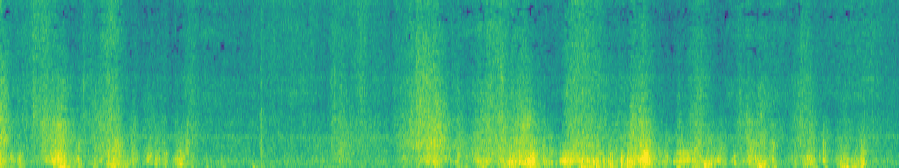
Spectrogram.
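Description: Sponges loaded with thick cleaner suds are squeezed in rubber-gloved hands, giving wet squelches and foam crackle in repeated squeezes. There is a lull of about two seconds a couple of seconds in.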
